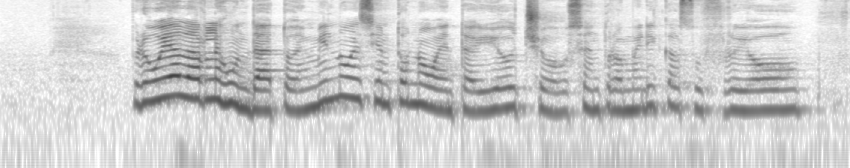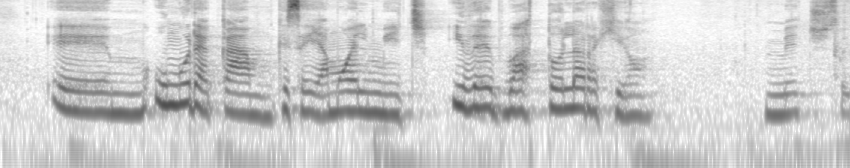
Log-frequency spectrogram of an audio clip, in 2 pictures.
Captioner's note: speaking spanish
